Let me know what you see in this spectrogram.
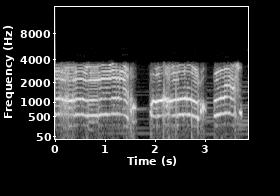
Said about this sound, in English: Oh, that's a baby!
